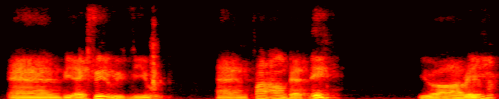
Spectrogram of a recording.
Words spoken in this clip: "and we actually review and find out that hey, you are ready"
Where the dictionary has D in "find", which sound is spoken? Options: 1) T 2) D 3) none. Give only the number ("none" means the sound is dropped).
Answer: 3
